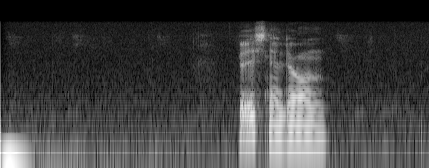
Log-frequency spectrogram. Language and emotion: Russian, neutral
